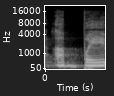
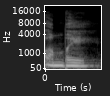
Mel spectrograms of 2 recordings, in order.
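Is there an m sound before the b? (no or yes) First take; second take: no; yes. First: A plain b sound with no m. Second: An m sound comes before the b. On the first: The speaker calls it right. "هي أبي بالباء" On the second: The speaker calls it wrong. "هي مو أمبي"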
